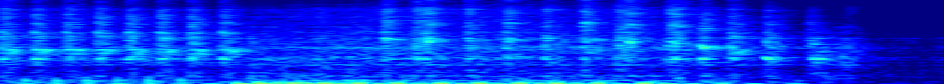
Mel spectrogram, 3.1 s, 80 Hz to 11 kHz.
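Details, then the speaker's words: 1981 Honda CM400 first start after sitting since 2000, dry carbs, starting fluid used; uneven lumpy putter that catches then fades, sounds like only one cylinder firing (suspected); misfire on start. "Come on, girl. Sounds like one's hitting."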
